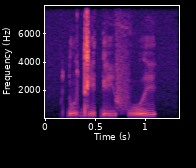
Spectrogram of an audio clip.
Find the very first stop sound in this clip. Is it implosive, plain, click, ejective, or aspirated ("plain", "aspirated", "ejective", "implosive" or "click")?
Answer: implosive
